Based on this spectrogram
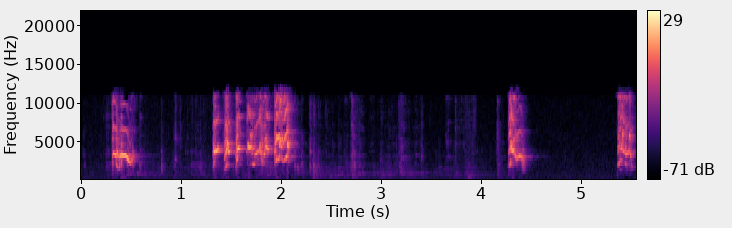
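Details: Pet rosy-faced lovebird chirping: one sharp call, then a rapid stuttering run of harsh chirps, followed by two more isolated shrill calls after a pause.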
